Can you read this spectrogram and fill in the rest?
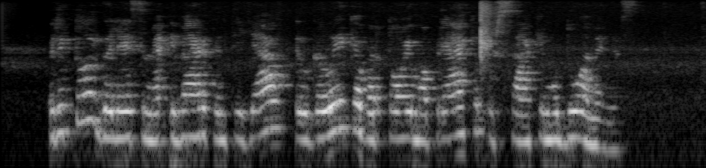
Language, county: Lithuanian, Panevėžys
